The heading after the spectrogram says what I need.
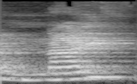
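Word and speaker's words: knife: और नाइफ में भी एन के पहले के है, इसलिए वो साइलेंट माना जाएगा।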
